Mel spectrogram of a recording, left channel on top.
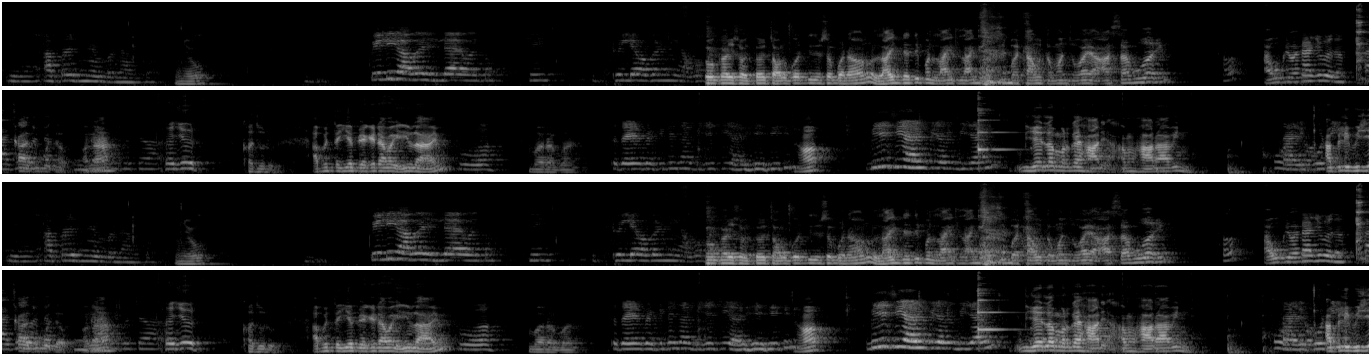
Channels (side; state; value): both; normal; correlation 0.54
